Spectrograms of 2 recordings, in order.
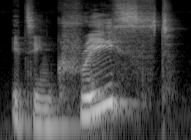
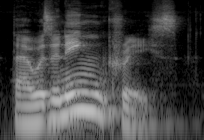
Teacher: Increased stresses on the E when it's a verb. Increase stresses on the I when it's a noun.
